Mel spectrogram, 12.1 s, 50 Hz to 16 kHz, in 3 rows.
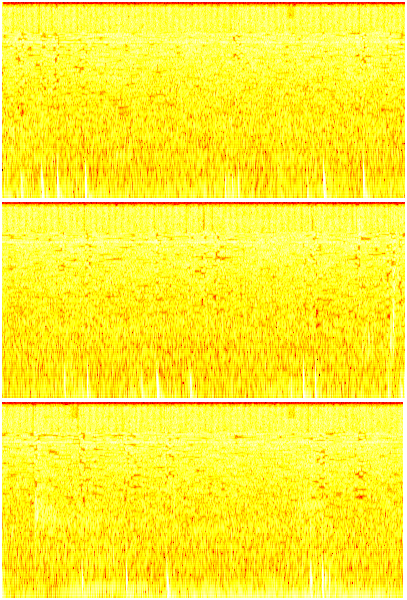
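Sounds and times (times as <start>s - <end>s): soft low thumps: 0.0s - 1.1s, 2.2s - 3.8s, 4.6s - 6.2s, 6.8s - 10.1s, 10.8s - 11.6s
steady low hum: 0.0s - 12.0s.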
